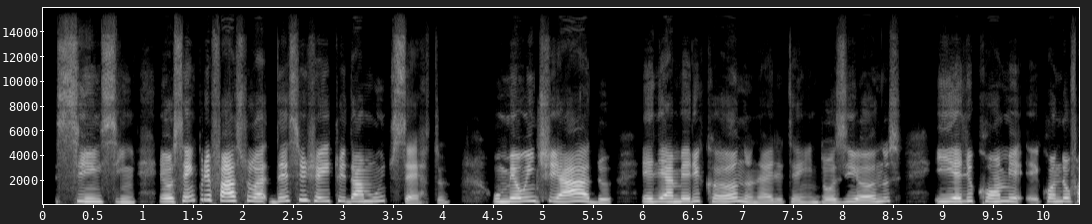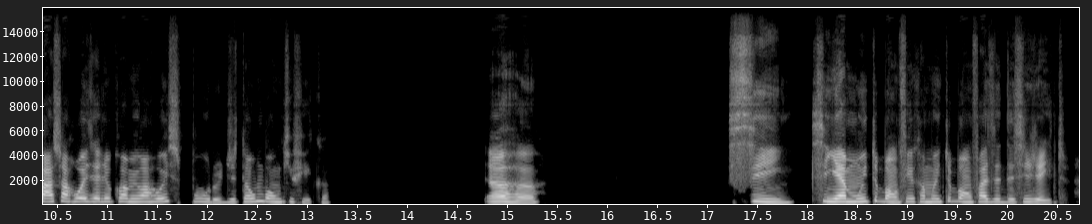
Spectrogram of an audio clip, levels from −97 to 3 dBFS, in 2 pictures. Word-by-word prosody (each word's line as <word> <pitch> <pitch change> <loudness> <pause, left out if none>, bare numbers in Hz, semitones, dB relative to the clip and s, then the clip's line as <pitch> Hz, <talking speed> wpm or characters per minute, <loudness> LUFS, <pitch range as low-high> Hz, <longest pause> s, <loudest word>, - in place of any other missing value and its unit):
Sim, 260 -3 -2
sim, 215 -3 -7 0.2
eu 260 0 +3
sempre 370 +8 +1
faço, 335 0 +6
eh, 290 - +5
desse 320 +10 -1
jeito 300 -1 -1
e 295 - -5
dá 280 +1 +4
muito 290 +4 -8
certo. 190 +2 -4 0.4
O 250 - -3
meu 270 +3 +4
enteado, 275 -6 +4 0.3
ele 245 +2 0
é 255 - +6
americano, 250 0 +1
né, 195 +1 -5
ele 210 -1 -9
tem 205 -2 -10
12 215 +3 -5
anos, 235 +7 -2 0.3
e 260 0 0
ele 275 +3 +4
come, 275 - -1
eh, 470 -3 -9
quando 275 -1 -3
eu 275 - 0
faço 270 +1 +3
arroz, 265 -2 0
ele 255 0 -2
come 260 -1 -3
o - - -2
arroz 245 +3 -3
puro, 230 -6 -9
de 215 +2 -11
tão 250 +4 -5
bom 240 -4 -3
que 235 0 -15
fica. 190 -4 -17 1.6
Aham. 210 -4 +3 1.9
Sim, 220 -8 -3 0.2
sim. 255 -3 +1
É 245 - +11
muito 250 +2 -1
bom. 230 -5 0
Fica 250 +2 -7
muito 235 0 -5
bom 255 -4 -2
fazer 230 -1 -2
desse 215 +2 -7
jeito. 195 -3 -4
250 Hz, 155 wpm, -24 LUFS, 225-275 Hz, 1.9 s, É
